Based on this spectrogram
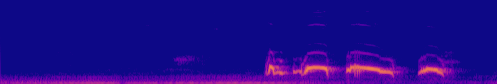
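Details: Spotted dove calling to lure and attract a male, a short series of four low hollow coos after a stretch of low rumbling background noise.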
